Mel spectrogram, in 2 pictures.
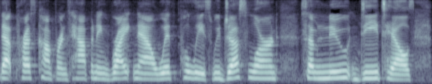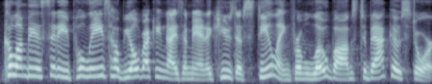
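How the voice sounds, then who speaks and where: A woman with an ordinary speaking voice, fairly high in pitch, with lively intonation and a moderate pace, on a very clean recording with a silent background. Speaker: TV news anchor and reporter. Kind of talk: TV news anchor delivery. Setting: TV newsroom studio. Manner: polished, professional, clear.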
